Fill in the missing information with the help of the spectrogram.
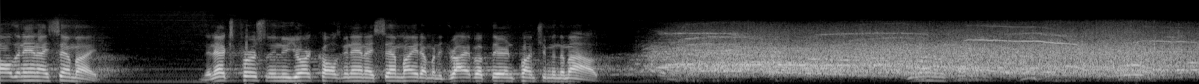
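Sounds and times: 
speech: 0.0s - 1.1s, 2.0s - 6.1s
large crowd applauding and shouting: 6.5s - 11.9s
crowd laughing: 8.9s - 11.9s.

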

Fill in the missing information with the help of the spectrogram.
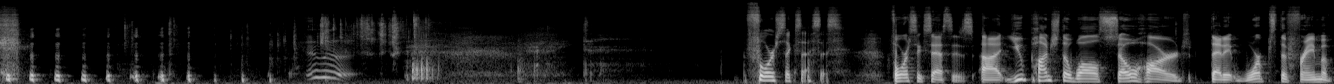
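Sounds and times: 
speech: 0.0s - 1.7s, 7.6s - 13.3s
laughter: 0.0s - 2.9s
dice being rolled: 2.7s - 4.4s.

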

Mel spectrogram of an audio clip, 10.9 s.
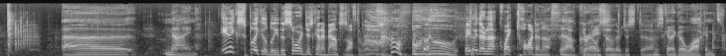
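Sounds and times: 
dice rolled on a table: 0.1s - 0.6s
speech: 0.9s - 10.8s.

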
